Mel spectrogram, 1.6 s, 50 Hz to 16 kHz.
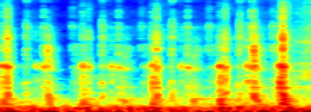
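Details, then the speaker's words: Mazda CX-7 with charging system OK and a booster attached: rapid dry clicking, about six a second, with no cranking; the starter is bad while the security light is fine. "this car, you hear the starter is clicking, but it doesn't want to start."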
